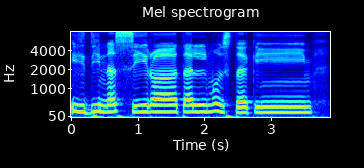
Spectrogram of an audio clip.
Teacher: صاد کو موٹا پڑھیں گے، را کو موٹا پڑھیں گے، تو کو موٹا پڑھیں گے اور قاف کو موٹا پڑھنے کی پریکٹس کریں گے تو یہ خود ہی پوری آیت درست ہو جائے گی۔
